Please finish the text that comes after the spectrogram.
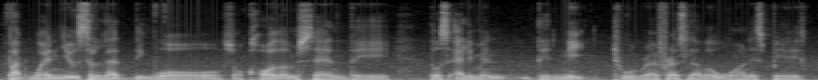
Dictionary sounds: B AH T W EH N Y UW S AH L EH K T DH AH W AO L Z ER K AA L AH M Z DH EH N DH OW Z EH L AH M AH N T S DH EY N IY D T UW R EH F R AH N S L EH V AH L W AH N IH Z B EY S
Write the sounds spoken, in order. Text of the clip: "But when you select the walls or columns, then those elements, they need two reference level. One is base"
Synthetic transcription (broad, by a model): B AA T W EH N Y UW S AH L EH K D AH W AO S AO K AA L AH M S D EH N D OW S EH L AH M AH N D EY N IY D T UW R EH F R AH N S L EH V AH L W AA N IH S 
